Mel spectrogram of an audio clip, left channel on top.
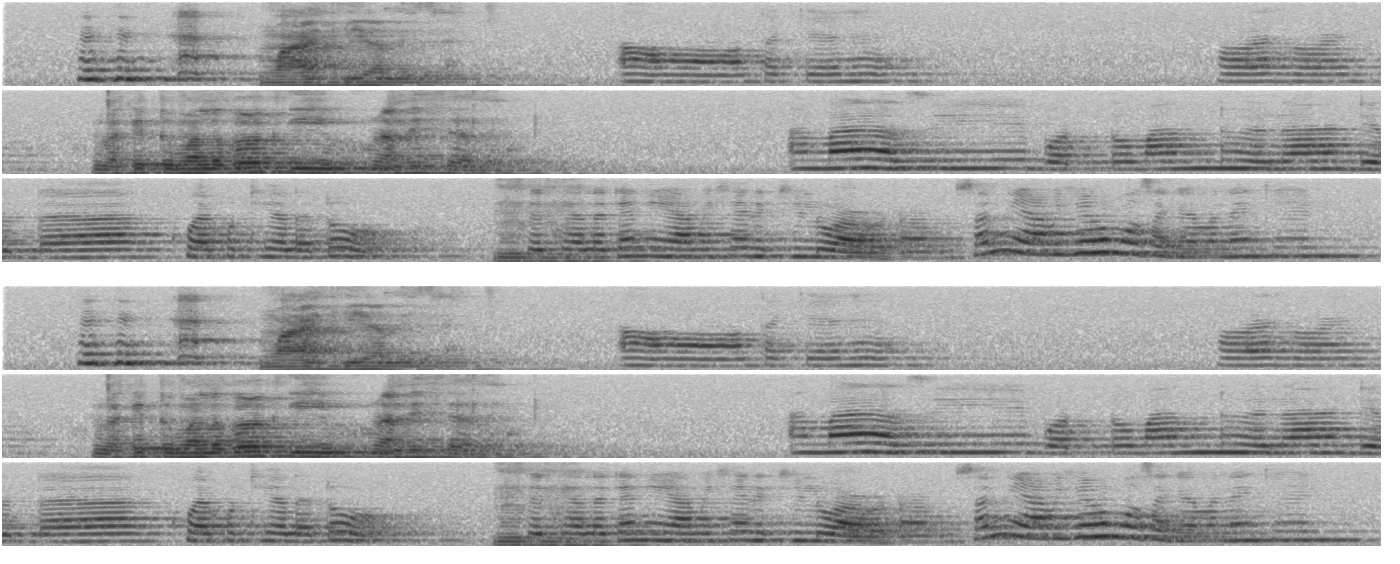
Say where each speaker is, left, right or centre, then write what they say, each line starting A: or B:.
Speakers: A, on the left; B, on the right.
A: হু হু <unintelligible>
B: মায়ে কি ৰান্ধিছে?
A: অ'তাকেহে। হয়, হয়।
B: বাকী তোমালোকৰ কি ৰান্ধিছে আজি?
A: আমাৰ আজি বৰ্তমান ধৰি লোৱা দেউতাক খুৱাই পঠিয়ালেতো
B: উম,
A: তেতিয়ালেকে
B: উম,
A: নিয়ামিচেই থাক খিলো আৰু তাৰ পিছত নিয়ামিষে হ'ব চাগে মানে কি,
